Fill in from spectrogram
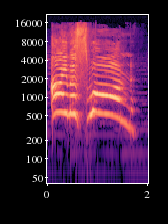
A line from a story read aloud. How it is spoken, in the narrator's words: He shouts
